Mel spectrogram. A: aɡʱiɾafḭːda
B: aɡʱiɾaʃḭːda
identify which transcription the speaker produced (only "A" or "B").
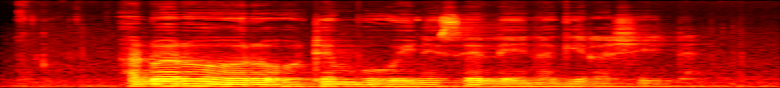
B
